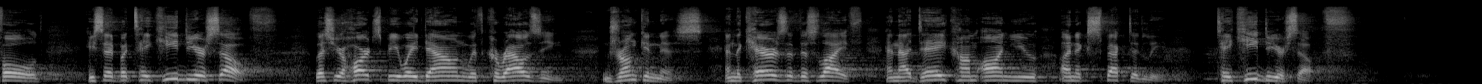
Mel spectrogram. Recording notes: from the 2022 Southwest Men's Conference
